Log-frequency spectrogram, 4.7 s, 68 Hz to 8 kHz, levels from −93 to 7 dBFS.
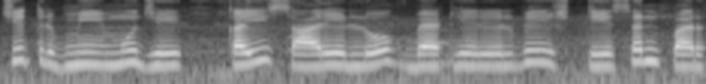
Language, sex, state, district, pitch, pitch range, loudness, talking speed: Hindi, female, Madhya Pradesh, Katni, 205 Hz, 195-235 Hz, -17 LUFS, 125 wpm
